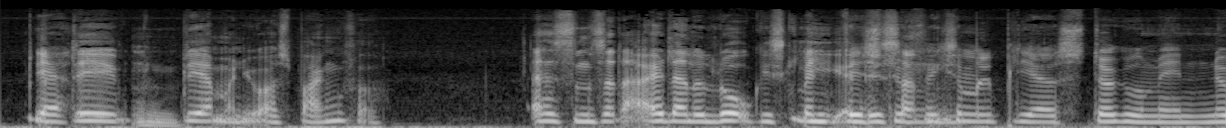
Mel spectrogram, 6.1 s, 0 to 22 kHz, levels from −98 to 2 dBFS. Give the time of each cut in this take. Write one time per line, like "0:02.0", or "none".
0:02.5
